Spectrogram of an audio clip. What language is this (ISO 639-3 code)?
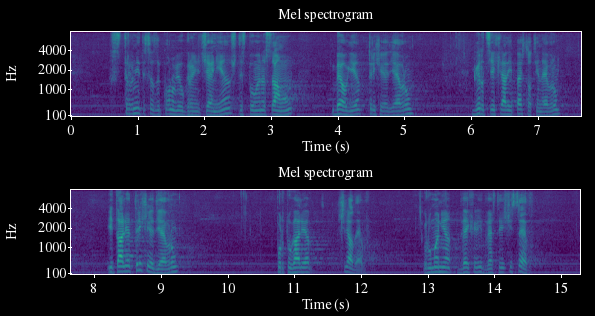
bul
